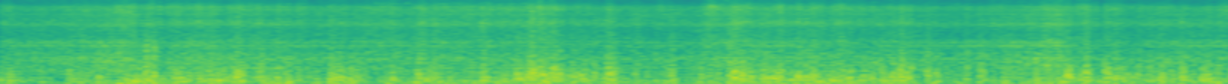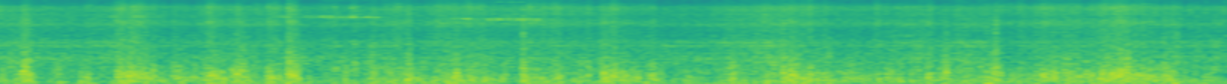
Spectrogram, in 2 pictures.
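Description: Ratnachal Express passenger train running on the track: a steady, loud noise of coach wheels on the rails.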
